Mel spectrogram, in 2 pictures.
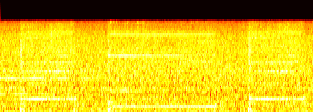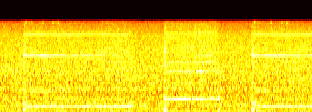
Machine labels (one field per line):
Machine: slide rail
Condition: normal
